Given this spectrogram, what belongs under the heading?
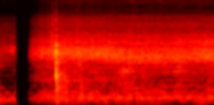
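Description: Onion, garlic and curry leaves fry in a pan with a steady, soft sizzle, broken at the start by a short gap and a single light scrape of a spoon stirring through them.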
